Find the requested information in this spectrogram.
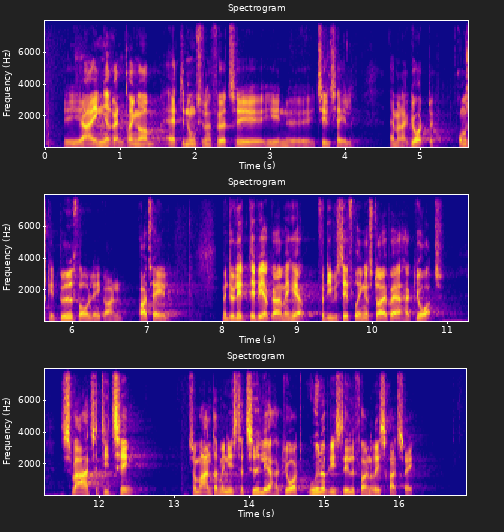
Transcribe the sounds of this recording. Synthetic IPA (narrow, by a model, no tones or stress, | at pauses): jɑ̈ɪhɑ̈e̝ŋn̩ʁen̰d̥ʁeŋɒ̽mæd̥e̝no̝ːnse̝nəhɑ̈føɐ̰d̥̚t͡sʰe̝e̝ned̥t͡sʰe̝lt͡sʰɛ̰ːlə | ʔæmænhɑ̈ɡ̥jo̝ɐ̰d̥ːe̝fɒ̰mɔ̽sɡ̥e̝ːd̥̚bøːð̞ˠəfɒːleːɡ̥əɒ̽enpʰɒ̽t͡sʰɛːlə | mend̥e̝æɐled̥ːe̝ʋe̝jäɡ̥ɶːɐmeɦeɐ̰fɒ̽d̥ḭːʋe̝sd̥e̝fʁeŋɒsd̥ɒ̽ɪb̥æɐ̰ɦɑ̈ɡ̥jo̝ɐ̰d̥ | sʋɑ̈ːt͡sʰe̝ld̥it͡sʰe̝ŋ̰ | sɒ̽mɑ̈nd̥ʁɐminisd̥ɐt͡sʰið̞ˠliɐːɦɑ̈ɡ̥jo̝ɐ̰d̥uːð̞ˠnæbliːsd̥e̝lð̩ˠfɒ̽e̝nʁisʁɑd̥sɛ̰ːɪ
